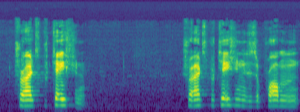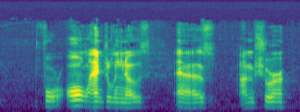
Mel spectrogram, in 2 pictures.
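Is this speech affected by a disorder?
Yes: cerebral palsy; needs ramps.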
